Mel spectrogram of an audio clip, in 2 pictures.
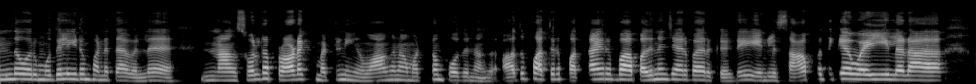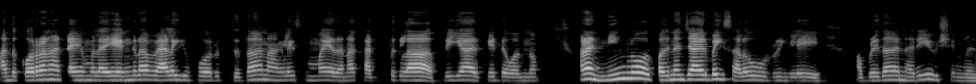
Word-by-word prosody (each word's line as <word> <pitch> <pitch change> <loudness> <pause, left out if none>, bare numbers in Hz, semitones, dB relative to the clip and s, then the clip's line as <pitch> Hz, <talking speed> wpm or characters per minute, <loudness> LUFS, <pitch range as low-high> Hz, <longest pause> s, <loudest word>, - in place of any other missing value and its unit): எந்த 235 +2 0
ஒரு 235 -1 +1
முதலீடும் 240 +2 -1
பண்ண 205 -2 -3
தேவைல்ல. 180 0 -2 0.6
நாங்க 195 0 +3
சொல்ற 220 +5 0
புராடெக்ட் 230 +3 +5
மட்டும் 190 +4 -5
நீங்க 185 -5 -7
வாங்குனா 205 +4 -1
மட்டும் 185 +6 -5
போதும்னாங்க. 175 -5 -5 0.2
அது 215 +9 -2
பாத்துட்டு 240 0 +2
ரூ.10000 235 +6 +3 0.2
ரூ.15000 225 0 +1
இருக்கு. 185 -4 -6
டேய்! 210 0 -1
எங்களுக்குச் 180 -1 -7
சாப்புட்றதுக்கே 240 +7 +1
வழி 230 0 +6
இல்லடா! 215 -2 +5 0.6
அந்தக் 190 +1 -7
கொரோனா 220 +4 +3
டைம்ல 200 -1 0 0.2
எங்கடா! 210 +3 -1
வேலைக்குப் 205 -1 0
போறது 190 -2 -7
தான். 220 +2 0
நாங்களே 200 0 -6
சும்மா 195 +1 -6
எதனா 185 +1 -5
கத்துக்கலாம். 195 +3 +1 0.2
ப்ரீயா 200 +2 0
இருக்கேன்டு 185 -1 -8
வந்தோம். 175 +1 -12 0.4
ஆனா, 255 +2 +8 0.2
நீங்களும் 275 +4 +2
ஒரு 235 - -3
ரூ.15000க்கு 225 +2 +2
செலவு 195 +2 -3
வுட்றீங்களே! 175 -2 -10 0.5
அப்பிடி 180 +3 -7
தான் 205 -2 -3
நிறைய 215 +7 -5
விஷயங்கள் 165 -4 -12
200 Hz, 145 wpm, -23 LUFS, 185-230 Hz, 0.6 s, ஆனா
